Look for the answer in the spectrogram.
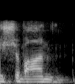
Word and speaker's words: Siobhan: The article's written by, so it's spelled Chauvin, but it's actually Siobhan Brett.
